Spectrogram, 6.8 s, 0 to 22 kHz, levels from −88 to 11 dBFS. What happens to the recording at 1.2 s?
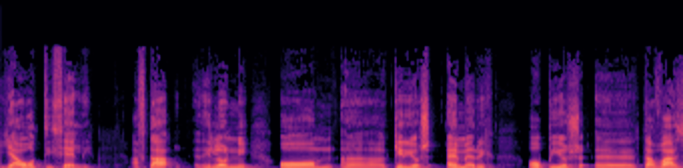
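Nothing goes wrong at 1.2 s; the speech carries on intact through that moment, with no dropout, click or distortion.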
